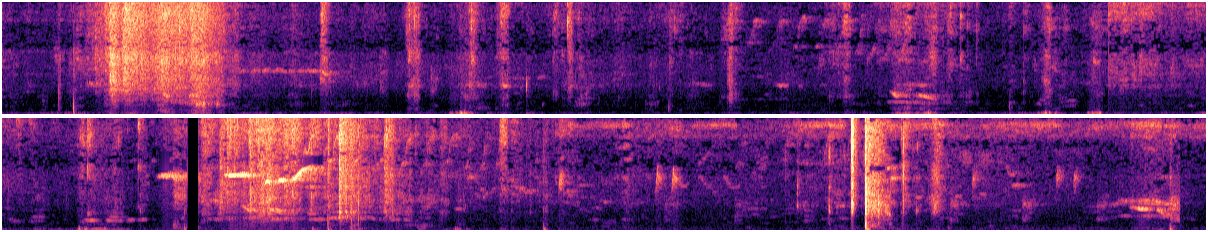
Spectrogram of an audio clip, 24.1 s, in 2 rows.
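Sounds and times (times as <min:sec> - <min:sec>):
faint outdoor ambience: 0:00.0 - 0:24.0
bird chirps: 0:02.2 - 0:05.9, 0:12.8 - 0:24.0
sharp click: 0:20.3 - 0:21.2.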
